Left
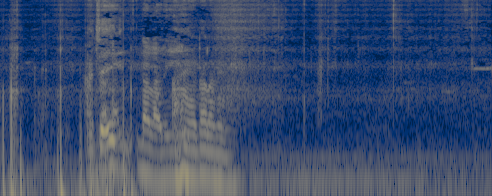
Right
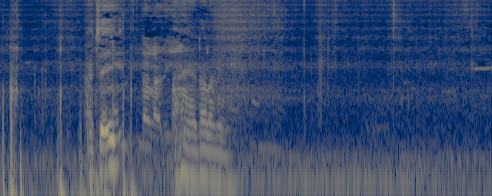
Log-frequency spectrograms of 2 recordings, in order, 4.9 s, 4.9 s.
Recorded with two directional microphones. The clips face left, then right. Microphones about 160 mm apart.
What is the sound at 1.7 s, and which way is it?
Speech, centre (ahead or behind).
